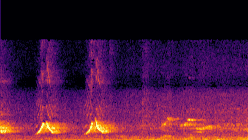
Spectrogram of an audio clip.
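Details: During training on a pole, a caged white-rumped shama sings two bright, sharply peaked notes, followed by softer, quieter whistles.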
